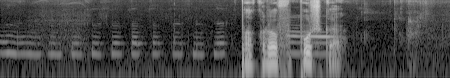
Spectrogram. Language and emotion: Russian, neutral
